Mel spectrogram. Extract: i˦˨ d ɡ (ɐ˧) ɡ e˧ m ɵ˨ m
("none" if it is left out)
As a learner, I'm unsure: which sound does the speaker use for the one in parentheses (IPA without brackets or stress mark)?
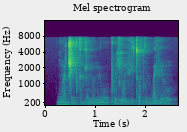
ɐ˧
